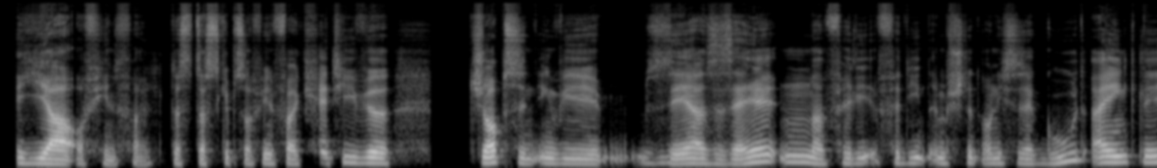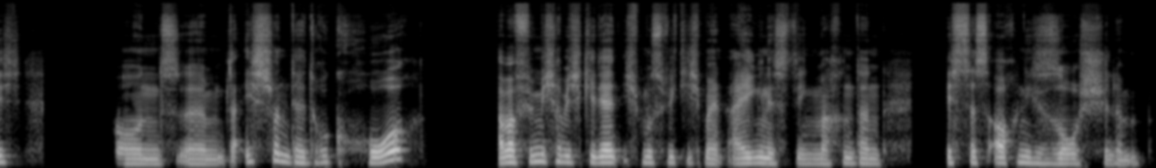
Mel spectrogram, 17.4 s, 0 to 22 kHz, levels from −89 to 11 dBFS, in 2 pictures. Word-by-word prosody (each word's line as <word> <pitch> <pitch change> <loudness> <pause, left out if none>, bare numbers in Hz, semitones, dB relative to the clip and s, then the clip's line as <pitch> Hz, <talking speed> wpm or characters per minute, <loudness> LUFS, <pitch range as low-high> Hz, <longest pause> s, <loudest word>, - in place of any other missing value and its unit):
Ja, 120 -3 +8
auf - - -4
jeden - - -7
Fall. - - -12
Das - - -5
das - - -1
gibt's - - -5
auf - - -7
jeden 115 -1 -2
Fall. 105 - -1
Kreative 130 +1 +1 0.6
Jobs 140 +1 +5
sind 120 -2 -4
irgendwie 115 -3 -1 0.3
sehr 120 -2 +1
selten. 145 +8 +2
Man 115 -5 +1
verli 120 +2 -5
verdient 125 0 -5
im 125 - -4
Schnitt 130 +1 -7
auch - - -5
nicht 120 +1 -6
sehr 115 -2 -5
gut 145 - -5
eigentlich 145 +1 +2 0.7
und, 115 -2 -3
ähm, 110 -1 -2
da - - -6
ist 155 +3 -2
schon 180 -5 +1
der 140 -2 0
Druck 140 +2 -9 0.2
hoch. 210 +12 +6 0.6
Aber 145 0 +7
für 150 +2 -1
mich 165 -1 -1
habe 155 -2 0
ich 145 - -4
gelernt, 140 0 +4
ich - - -11
muss 135 -1 -2
wirklich 135 0 -8
mein 115 -1 -2
eigenes 120 0 +1
Ding 110 -1 -7
machen, 110 +3 -5
dann 115 -2 -3 0.5
ist - - -1
das 135 - 0
auch 130 0 +1
nicht 135 -3 -2
so 115 0 -2
schlimm. 105 -2 -7
125 Hz, 185 wpm, -24 LUFS, 115-140 Hz, 0.7 s, Ja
